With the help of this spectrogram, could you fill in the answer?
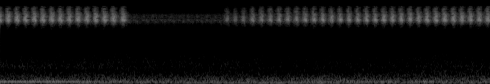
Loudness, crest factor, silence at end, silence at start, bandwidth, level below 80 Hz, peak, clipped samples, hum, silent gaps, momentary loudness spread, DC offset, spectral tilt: -30 LUFS; 20 dB; 0 s; 0 s; 16 kHz; -60 dBFS; -14 dBFS; under 0.1%; none; none; 19 LU; under 0.1%; -1.5 dB/octave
